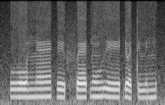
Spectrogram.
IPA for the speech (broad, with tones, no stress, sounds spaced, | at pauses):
ɣ oː˧ n ɛ̃˦ | e˨ f ɛ˧ ɗ ũ˦ ɣ eː˧ ɗ ə˧ t ɨ˦ n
